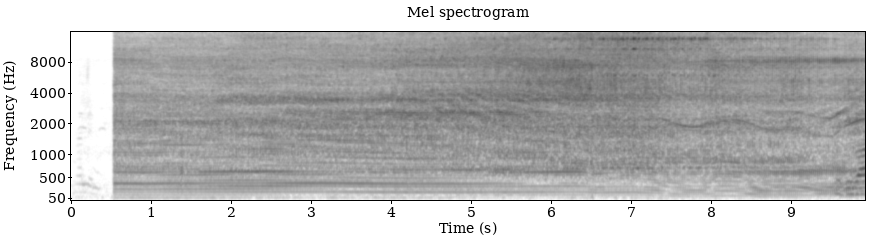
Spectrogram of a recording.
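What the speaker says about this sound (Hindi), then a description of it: "दीवार में छेद किए जा रहे हैं" A power drill bores holes into a wall, starting abruptly and then running as a loud, steady, whining drone with a slight shift in pitch partway through.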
